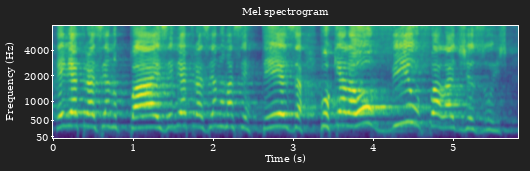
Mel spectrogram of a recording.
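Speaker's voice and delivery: loud, driving pulpit preaching; fiery preaching. Acted. Pastor rallying the church with loud, driving preaching. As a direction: preach it to the back row, full force. Preaching full force again.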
